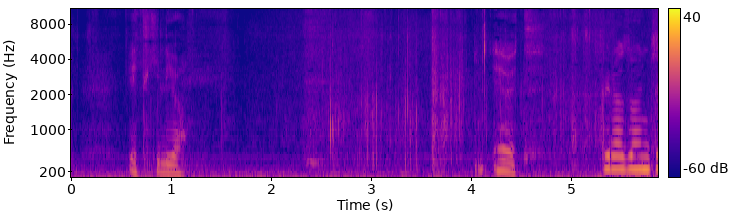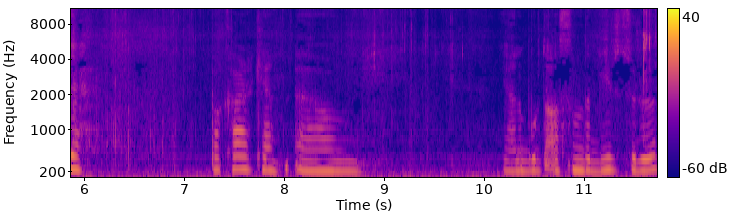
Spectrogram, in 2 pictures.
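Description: A gloved hand brushes against plant leaves.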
